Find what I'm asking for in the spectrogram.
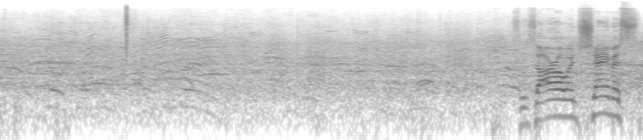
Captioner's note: applause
